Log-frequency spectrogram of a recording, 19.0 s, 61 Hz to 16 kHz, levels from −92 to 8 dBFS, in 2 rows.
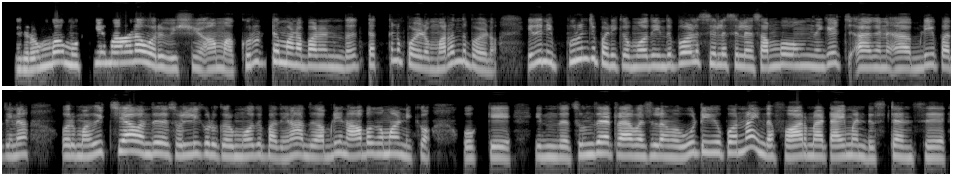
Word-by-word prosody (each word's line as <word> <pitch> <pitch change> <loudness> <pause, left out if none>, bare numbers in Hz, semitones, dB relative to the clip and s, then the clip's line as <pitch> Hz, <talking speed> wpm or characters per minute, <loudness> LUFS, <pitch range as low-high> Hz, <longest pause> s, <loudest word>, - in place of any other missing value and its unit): இது 190 - 0
ரொம்ப 240 +8 +3 0.2
முக்கியமான 285 +4 +4 0.2
ஒரு 230 -3 +1
விஷயம். 200 +1 -4
ஆமா, 200 -3 +1
குருட்டு 285 +5 -1
மனப்பாடம்ன்றது 230 -4 +1
டக்குனு 335 +8 -3
போயிடும். 205 -6 0
மறந்து 295 +8 0
போயிடும். 180 -5 -3 0.3
இது 295 - +1
நீ - - +1 0.2
புரிஞ்சு 375 +3 +2
படிக்கும்போது 230 -2 -1
இது 245 - -2
போல 290 +2 +3
சில 255 -2 -1
சில 230 -3 -1
சம்பவம் 240 +2 0
நிகழ்ச்சி 255 +2 -5
ஆதன 215 -2 -3
அப்பிடியே 210 +6 -4
பார்த்தீங்கன்னா, 215 +2 -1 0.4
ஒரு 210 - 0
மகிழ்ச்சியா 260 +6 +2
வந்து 245 0 -1 0.2
சொல்லிக் 230 +3 -3
கொடுக்கும்போது 205 -1 -2
பார்த்தீங்கன்னா, 195 +3 -1
அது 200 - -5
அப்பிடியே 235 +6 -4
ஞாபகமா 235 +2 +2
நிக்கும். 190 -1 -7 0.4
ஓகே. 190 +1 -2 0.4
இந்த 195 0 -3 0.2
சுந்தரா 230 +3 +4
டிராவல்ஸ்ல 210 -1 +3
நம்ம 195 -1 -3
ஊட்டிக்கு 255 0 -2
போறோன்னா, 275 +9 +3
இந்த 205 - 0
ஃபார்ம 205 +1 +4
டைம் 205 +2 +2
அண்ட் 195 -3 -6
டிஸ்டன்ஸு 185 0 -4
225 Hz, 150 wpm, -23 LUFS, 205-250 Hz, 0.4 s, முக்கியமான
